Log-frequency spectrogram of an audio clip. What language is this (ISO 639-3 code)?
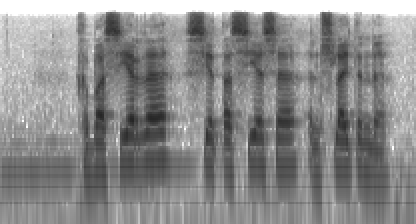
afr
